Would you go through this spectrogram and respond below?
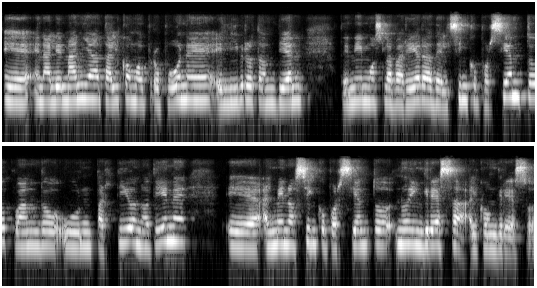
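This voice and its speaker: A woman from Germany speaking with a German accent, giving a thoughtful academic panel talk with many pauses and fillers. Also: mid-range voice, dark tone.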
